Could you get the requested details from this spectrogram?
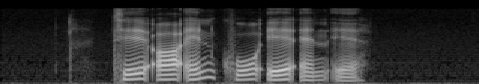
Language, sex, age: Norwegian, female, 39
